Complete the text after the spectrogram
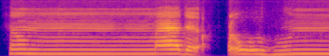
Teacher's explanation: ہے، اس پر غنہ کریں گے، اور اس کے بعد جو دال آ رہی ہے یہ حروف قلقلہ میں سے ہے، تو اس پر ہم قلقلہ کریں گے، اس کو ہلا کر ادا کریں گے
